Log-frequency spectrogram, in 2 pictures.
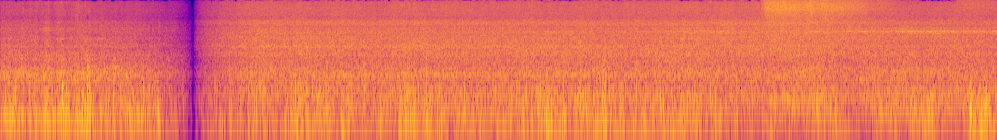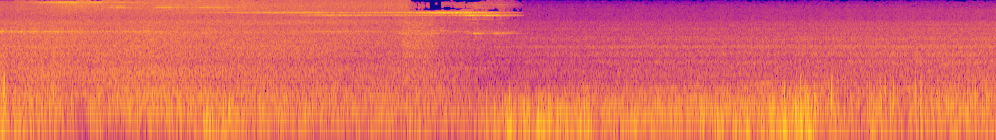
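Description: Passenger coach running on the rails: a steady rumble of wheels on track. A high-pitched wheel squeal sets in about twelve seconds in and fades out some ten seconds later.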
